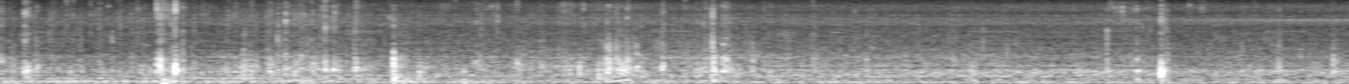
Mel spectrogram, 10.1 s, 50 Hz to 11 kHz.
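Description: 2003 Chevrolet Silverado 1500 pickup creeping forward at idle, its tyres crackling and popping over gravel and dry dirt over a steady low engine hum.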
